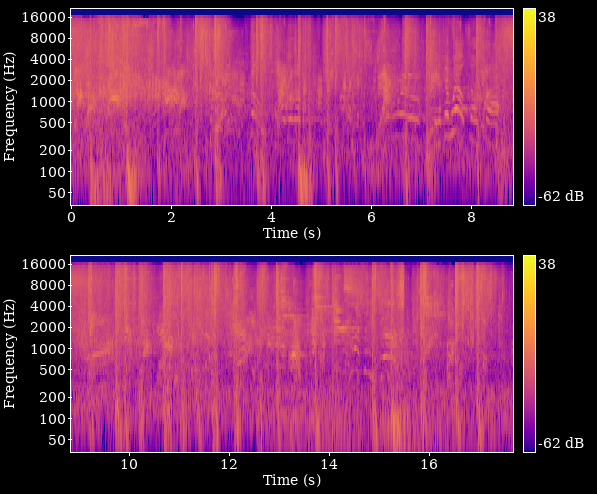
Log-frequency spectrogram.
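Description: Creatures screech and squeal as they are hit.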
